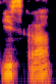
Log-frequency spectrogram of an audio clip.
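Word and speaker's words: ישראל: You should not say Yisrael or Yisrael, but Yisrael. The Aleph makes a sound, an abrupt distinction between the syllables. Yisrael and not Yisrael. Yisrael.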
